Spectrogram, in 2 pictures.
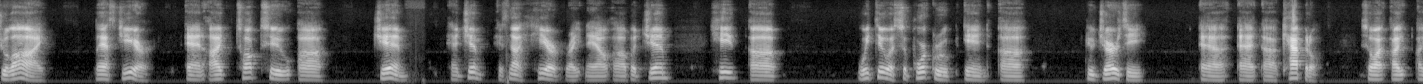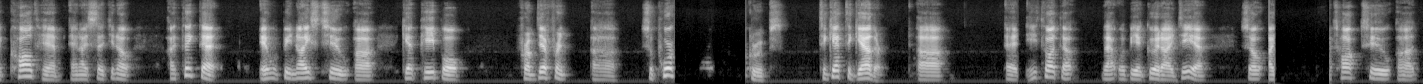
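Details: Man living with aphasia; halting, repetitive speech; aphasia.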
